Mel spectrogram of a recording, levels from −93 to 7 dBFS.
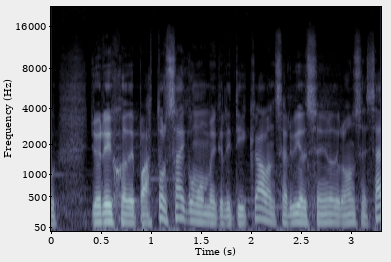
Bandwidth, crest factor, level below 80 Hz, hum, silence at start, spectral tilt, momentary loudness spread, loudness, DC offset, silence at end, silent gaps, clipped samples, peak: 14.5 kHz; 20 dB; -60 dBFS; none; 0 s; -6 dB/octave; 7 LU; -31 LUFS; under 0.1%; 0 s; none; under 0.1%; -10 dBFS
